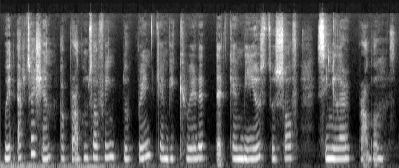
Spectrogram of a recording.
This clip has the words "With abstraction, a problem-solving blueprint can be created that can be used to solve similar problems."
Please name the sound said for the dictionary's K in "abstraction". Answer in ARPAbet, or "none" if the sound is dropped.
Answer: none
